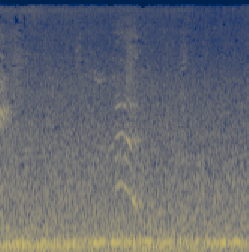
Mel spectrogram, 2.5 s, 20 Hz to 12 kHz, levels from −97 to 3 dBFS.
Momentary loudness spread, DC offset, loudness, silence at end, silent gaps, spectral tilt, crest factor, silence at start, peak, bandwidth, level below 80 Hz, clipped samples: 3 LU; under 0.1%; -26 LUFS; 0 s; none; -7 dB/octave; 12 dB; 0 s; -12 dBFS; 11.5 kHz; -36 dBFS; under 0.1%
